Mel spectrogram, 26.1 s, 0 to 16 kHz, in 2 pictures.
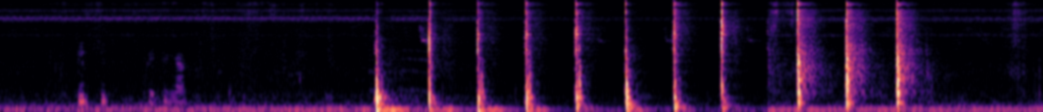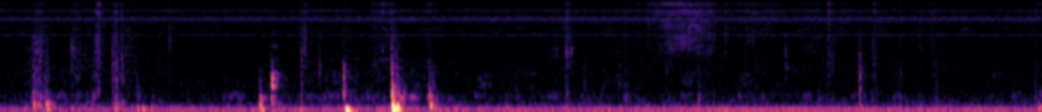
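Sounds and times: hammer hitting nail into wood: 4.7 - 9.3, 9.9 - 11.6.

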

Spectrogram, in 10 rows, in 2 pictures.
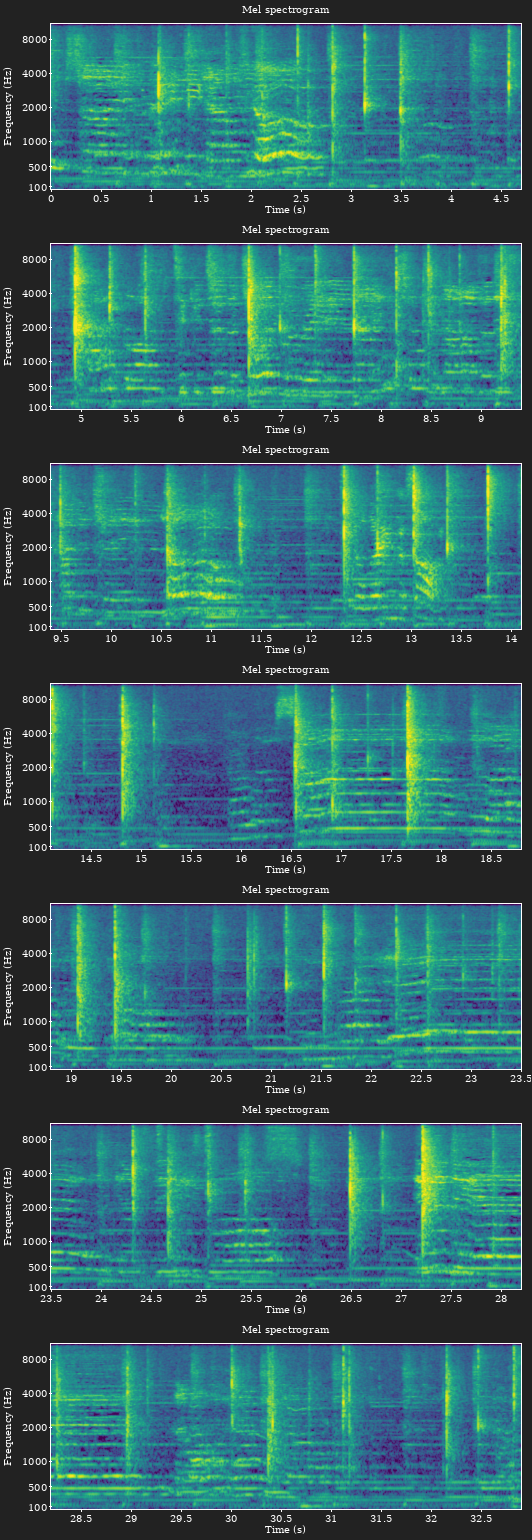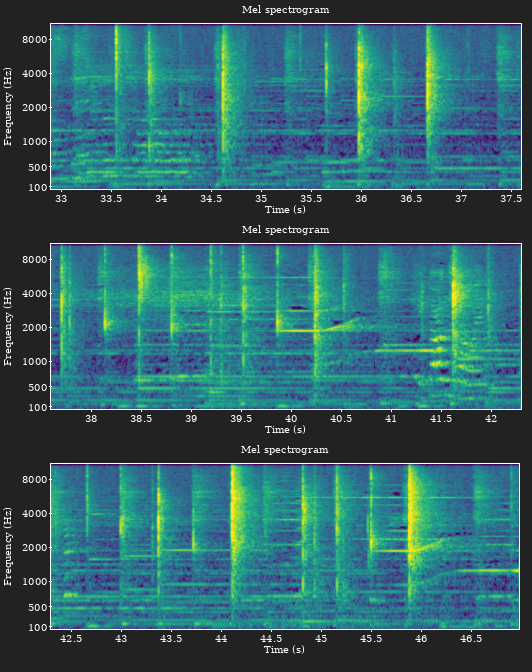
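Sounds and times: children's song from tv: 0.0 - 46.9
hand claps and palm slaps: 0.7 - 15.4, 16.5 - 18.0, 18.6 - 19.9, 20.5 - 23.6, 24.2 - 46.9.

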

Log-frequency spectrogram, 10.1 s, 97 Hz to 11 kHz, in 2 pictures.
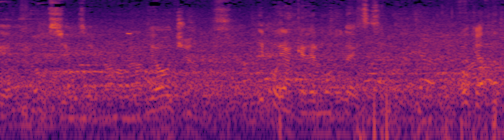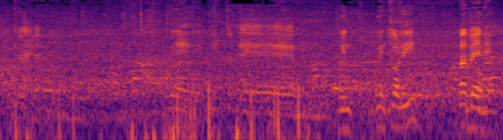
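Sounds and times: faint crowd voices: 0.0 - 10.0
microphone handling thuds: 3.5 - 8.4.

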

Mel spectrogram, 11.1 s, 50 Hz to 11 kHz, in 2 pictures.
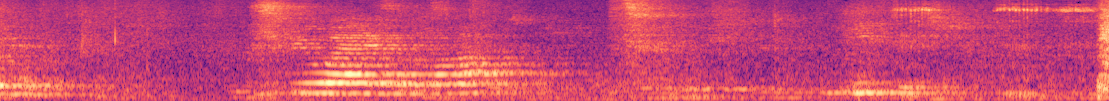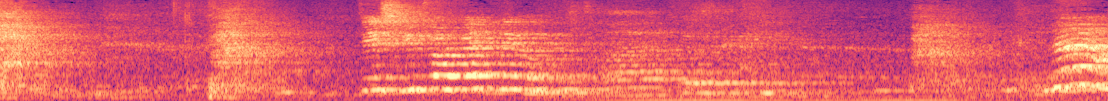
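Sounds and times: child shouting: 10.8 - 11.0.

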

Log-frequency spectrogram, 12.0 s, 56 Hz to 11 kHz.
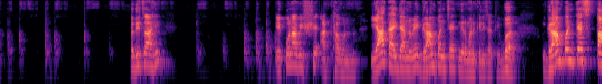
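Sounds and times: marker writing on whiteboard: 0.0 - 7.4.

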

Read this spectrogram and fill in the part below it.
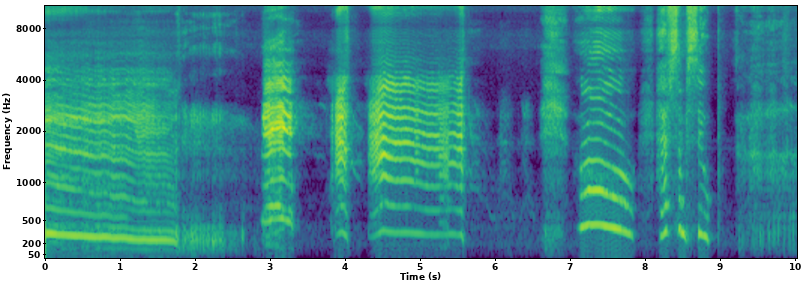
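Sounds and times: woman moaning: 0.0 - 5.7.

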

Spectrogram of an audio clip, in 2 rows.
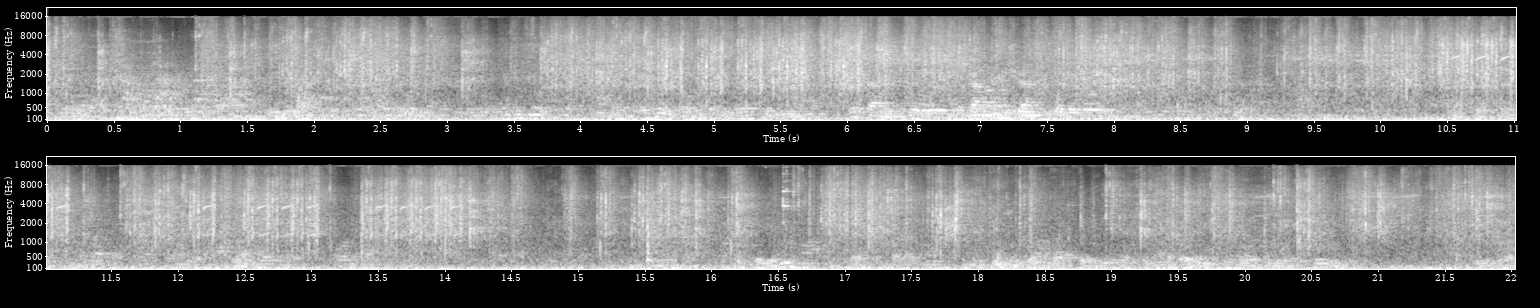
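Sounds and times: murmur of voices: 0.0 - 22.0
camera shutters clicking rapidly: 7.9 - 16.3.

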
